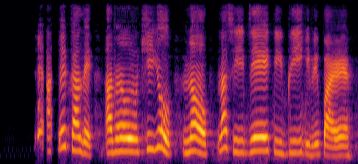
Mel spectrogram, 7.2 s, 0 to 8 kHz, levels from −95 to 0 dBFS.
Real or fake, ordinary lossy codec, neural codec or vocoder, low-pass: fake; none; codec, 16 kHz, 0.5 kbps, FunCodec, trained on LibriTTS, 25 frames a second; 7.2 kHz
